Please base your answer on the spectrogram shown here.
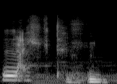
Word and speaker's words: Leicht: Leicht.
